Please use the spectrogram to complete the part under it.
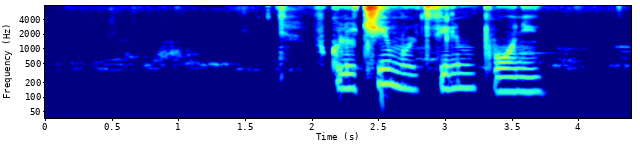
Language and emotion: Russian, neutral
